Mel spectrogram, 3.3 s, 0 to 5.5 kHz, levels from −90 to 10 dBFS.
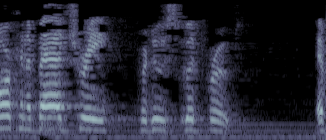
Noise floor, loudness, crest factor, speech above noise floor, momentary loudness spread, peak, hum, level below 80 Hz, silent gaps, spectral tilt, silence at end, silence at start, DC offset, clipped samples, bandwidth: -55 dBFS; -27 LUFS; 16 dB; 28 dB; 16 LU; -12 dBFS; 60 Hz at -55 dBFS; -56 dBFS; none; -5.5 dB/octave; 0 s; 0 s; under 0.1%; under 0.1%; 5.2 kHz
